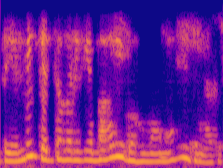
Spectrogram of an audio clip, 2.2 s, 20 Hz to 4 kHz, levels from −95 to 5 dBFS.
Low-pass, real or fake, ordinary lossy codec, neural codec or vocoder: 3.6 kHz; fake; none; codec, 44.1 kHz, 7.8 kbps, DAC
